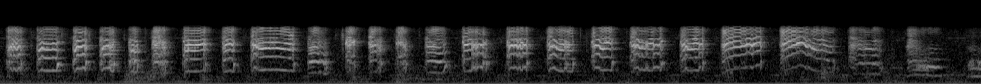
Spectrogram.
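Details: A spirited teacup poodle puppy, on its ninth day in a new home, cries to be let out: about two dozen high, harmonic yelps and whines in a rapid steady run over ten seconds, with no other sounds.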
